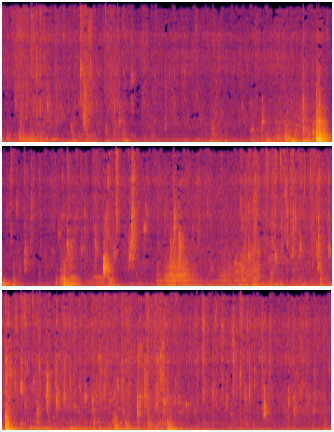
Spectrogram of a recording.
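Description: Tap water running while a shampooed bag is rinsed under it, with splashes and knocks of handling, the loudest about four seconds in.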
